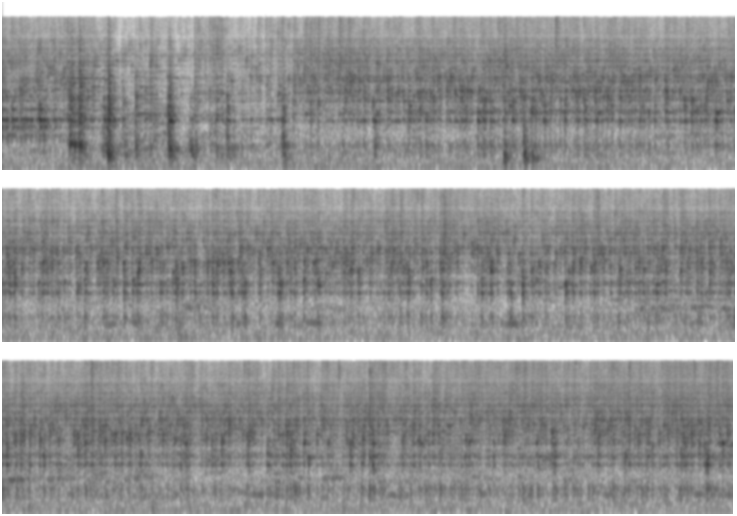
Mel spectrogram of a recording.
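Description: Onion frying in hot oil in a rice cooker's inner pot: a steady dense sizzle and crackle of spattering oil. A few knocks in the first two seconds as the glass lid goes on.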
